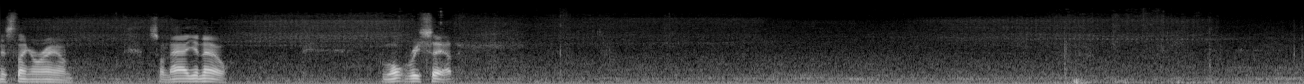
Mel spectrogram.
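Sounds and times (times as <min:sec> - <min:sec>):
low outdoor background rumble: 0:00.0 - 0:13.0.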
